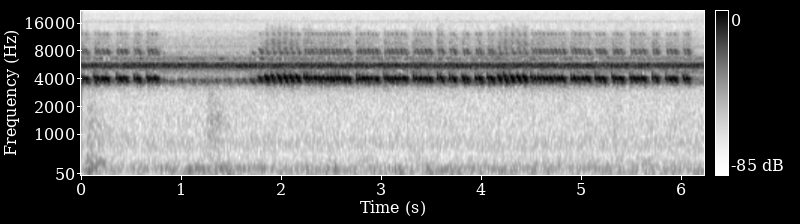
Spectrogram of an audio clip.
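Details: Chorus of autumn insects from Japan for sleep: layered high chirping trills, rapid pulses repeating about four times a second, a brief soft thump early on, otherwise unbroken ringing.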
